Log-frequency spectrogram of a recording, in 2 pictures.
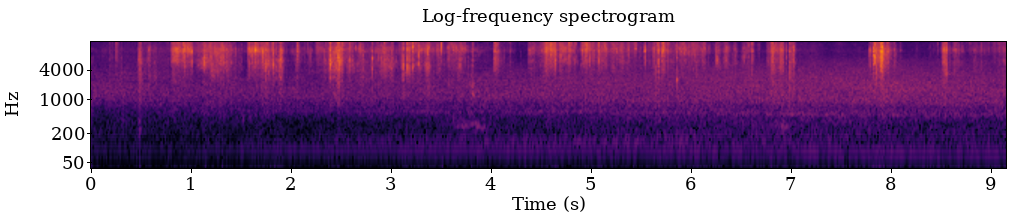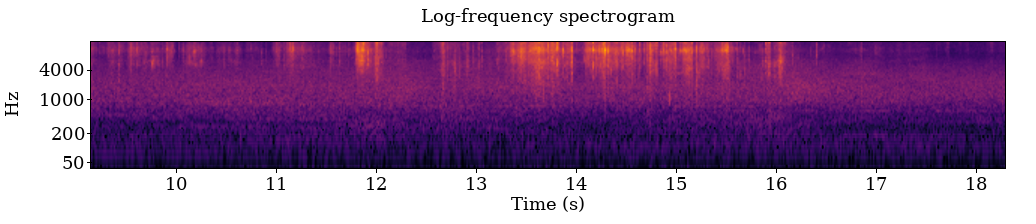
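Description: Dry leaf litter, pine needles and twigs on the forest floor rustling and crackling as they are stepped on and picked through by hand. The crackles come in irregular bursts and are busiest about three-quarters of the way through.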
